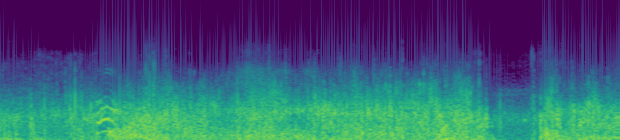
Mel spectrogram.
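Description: Breaking whitewater churning and splashing around a waterproof action camera in the surf, a heavy, low rush of turbulent water. The rush dips briefly about five seconds in, then comes back as loud as before.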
